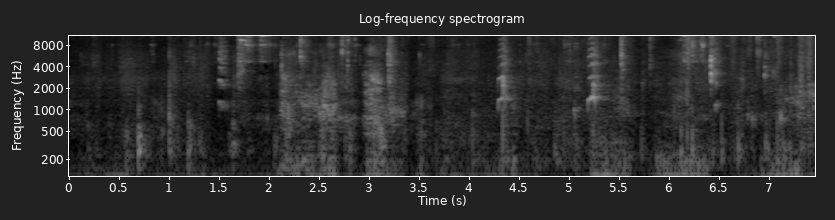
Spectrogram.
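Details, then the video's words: Marvel, a 14-week-old puppy, playing: low, rumbling growls come in short bursts, mixed with frequent sharp clicks, scuffles and knocking sounds of rough play. "14 week old Marvel playing"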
